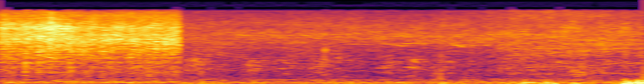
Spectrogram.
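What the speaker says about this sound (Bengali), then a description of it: "মাছটা এপিট উপিট ভাজা হয়ে গেছে" A foli fish turned onto its other side in hot oil in a pan, with a loud bright sizzle at first that drops to a softer, steady crackle.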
